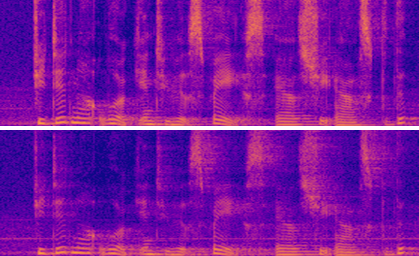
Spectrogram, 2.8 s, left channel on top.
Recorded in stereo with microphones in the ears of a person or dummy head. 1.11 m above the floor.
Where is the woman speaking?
30° left (ahead or behind), 0.6 m.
